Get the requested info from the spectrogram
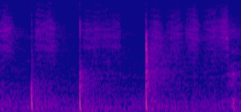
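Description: Chalk writing on a blackboard: four faint, short taps and scrapes as letters of a word are chalked.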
